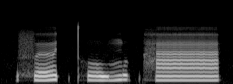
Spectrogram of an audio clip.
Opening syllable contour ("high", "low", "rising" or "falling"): rising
